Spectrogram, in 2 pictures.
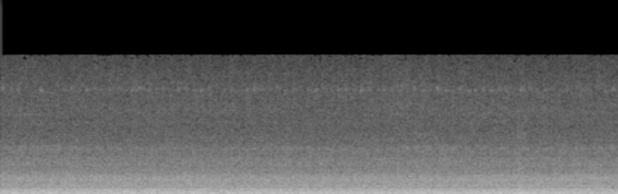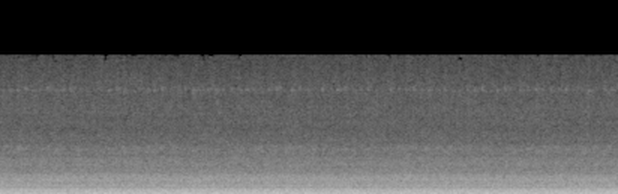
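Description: Dense, unbroken chorus of night insects, heard as an even trilling hiss, over a low steady hum.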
